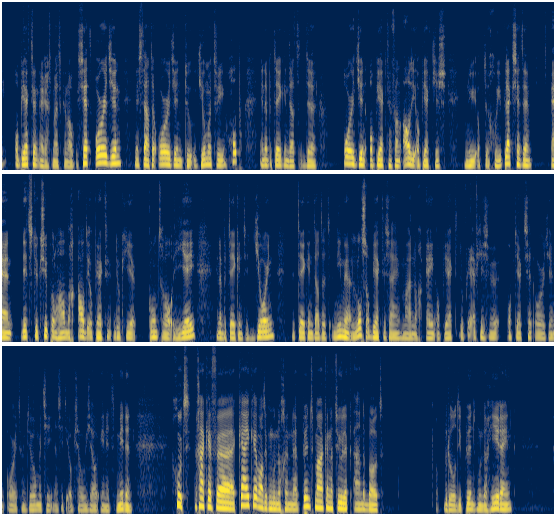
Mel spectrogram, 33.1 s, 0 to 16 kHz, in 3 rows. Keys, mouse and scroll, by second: 0.3 click, 5.7-6.2 scroll down 2, 6.9 middle click, 9.0 middle click, 14.3 ctrl+j, 16.7 middle click, 18.3 Tab, 19.2 Tab, 20.2 click, 22.8 middle click, 24.6 KP_7, 26.1 click, 27.5 click, 28.9-29.3 scroll up 4, 29.7 shift+middle click, 30.3 scroll down 1, 30.7 shift+middle click, 31.3 click, 32.1 click, 32.5 click.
